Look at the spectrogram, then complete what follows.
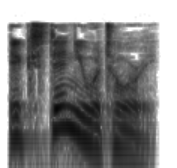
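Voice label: "extenuatory", British English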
